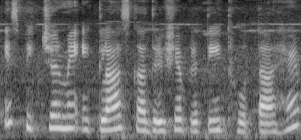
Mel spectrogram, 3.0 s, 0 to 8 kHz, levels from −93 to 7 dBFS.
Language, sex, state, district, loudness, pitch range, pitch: Hindi, female, Haryana, Charkhi Dadri, -16 LUFS, 200-260 Hz, 225 Hz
